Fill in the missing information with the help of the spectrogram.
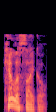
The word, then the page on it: kilocycle: British English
